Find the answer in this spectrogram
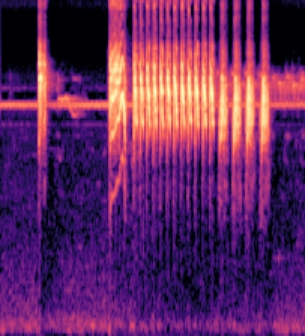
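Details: Sooty-headed bulbul lure song used to make wild or kept birds call, respond and become excited. A high thin chirp, then a fast run of about fifteen sharp, even chirp notes with a steady high whistle tone behind them.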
